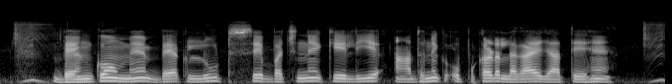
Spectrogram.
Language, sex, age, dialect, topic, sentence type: Hindi, male, 18-24, Kanauji Braj Bhasha, banking, statement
